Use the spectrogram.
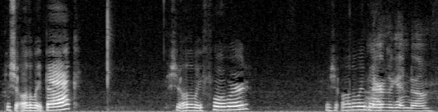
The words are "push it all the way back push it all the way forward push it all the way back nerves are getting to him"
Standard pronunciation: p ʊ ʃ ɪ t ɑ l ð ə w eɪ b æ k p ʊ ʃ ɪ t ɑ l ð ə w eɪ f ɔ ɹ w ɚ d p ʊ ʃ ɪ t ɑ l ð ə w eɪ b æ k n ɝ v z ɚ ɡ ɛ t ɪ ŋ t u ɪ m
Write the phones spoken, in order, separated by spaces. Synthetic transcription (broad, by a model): p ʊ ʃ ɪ t ɑ l ð ə w eɪ b æ k p ʊ ʃ ɪ t ɑ l ð ə w eɪ f ɔ ɹ w ɚ d p ʊ ʃ ɪ t ɑ l ð ə w eɪ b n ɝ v ɚ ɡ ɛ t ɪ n t u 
